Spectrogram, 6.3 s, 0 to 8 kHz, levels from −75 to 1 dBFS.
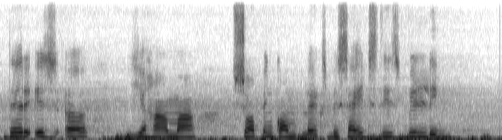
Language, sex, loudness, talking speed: English, female, -13 LUFS, 85 wpm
